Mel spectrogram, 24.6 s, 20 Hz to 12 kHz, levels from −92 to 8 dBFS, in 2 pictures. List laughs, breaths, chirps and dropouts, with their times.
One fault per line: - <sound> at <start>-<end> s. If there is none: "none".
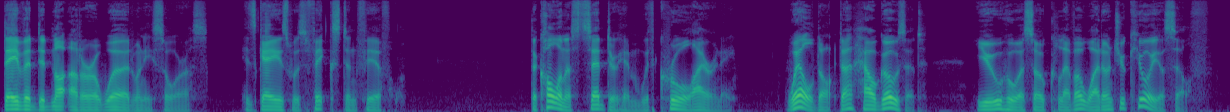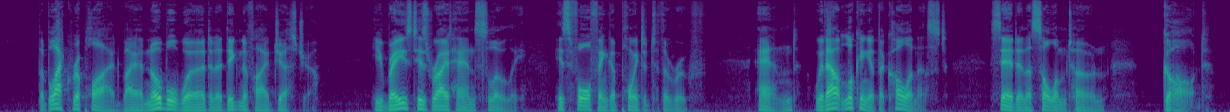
none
